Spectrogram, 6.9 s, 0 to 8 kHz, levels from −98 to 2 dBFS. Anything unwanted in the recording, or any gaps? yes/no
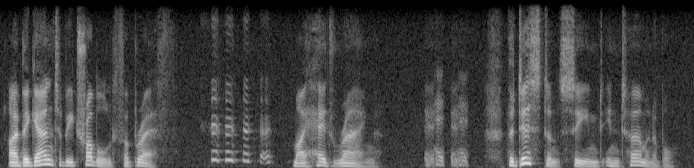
yes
